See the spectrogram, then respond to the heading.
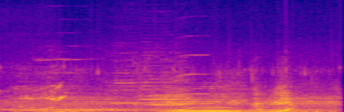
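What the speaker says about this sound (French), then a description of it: "j'écoute un chant de baleine à bosse que j'ai enregistré dans le parc marin de Mohéli" Humpback whale song recorded underwater off the islets of Mohéli marine park: drawn-out moaning calls with rising and falling sweeps and a long low hum, loud and close, with no other sound around them.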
